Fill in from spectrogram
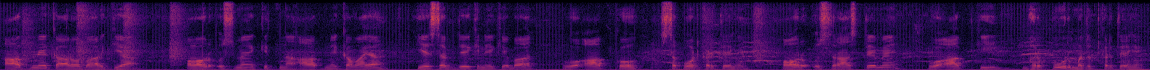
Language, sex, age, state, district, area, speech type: Urdu, male, 18-30, Bihar, Purnia, rural, spontaneous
